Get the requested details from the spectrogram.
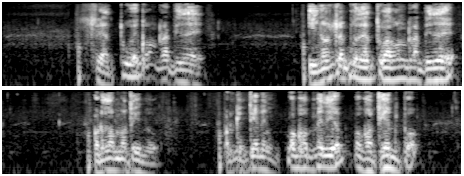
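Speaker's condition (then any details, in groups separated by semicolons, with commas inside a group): Total laryngectomy; total laryngectomy for cancer after late detection, cannula keeps stoma open; cancer follow-up with oncologist, ENT and nutritionist at Ramón Jiménez hospital; breathes through stoma, cannula needed or stoma closes and cannot breathe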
